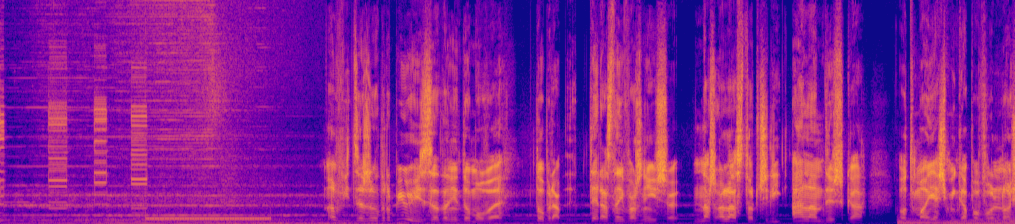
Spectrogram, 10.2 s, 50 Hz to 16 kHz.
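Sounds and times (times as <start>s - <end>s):
telephone ringing: 0.0s - 2.8s
constant low hum: 0.0s - 8.0s
speech: 3.6s - 10.1s.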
